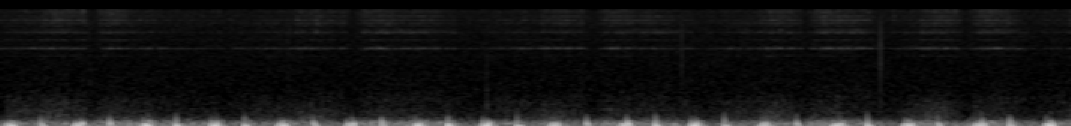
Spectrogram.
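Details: Adult heartbeat recorded while rebreathing from a plastic bag: steady, regular low double thumps with faint background hum.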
